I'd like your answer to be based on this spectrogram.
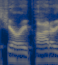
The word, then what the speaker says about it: Jerry Potter: My name is Jerry Potter. Yes, it rhymes with the boy wizard,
